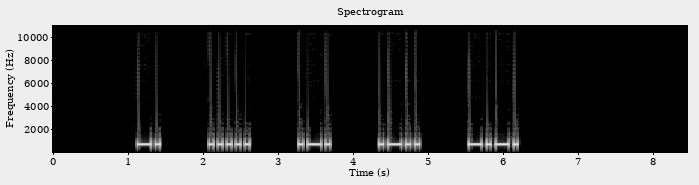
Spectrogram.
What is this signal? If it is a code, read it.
Morse code, heard as a keyed tone, about 20 wpm, spaced as for 10 wpm, 700 Hz. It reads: N5RLC
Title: 102 Lesson 17g - Letter u - Call Signs 20wpm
